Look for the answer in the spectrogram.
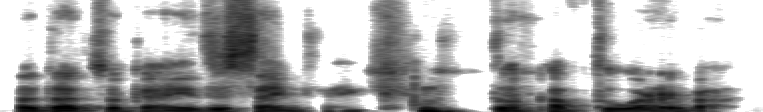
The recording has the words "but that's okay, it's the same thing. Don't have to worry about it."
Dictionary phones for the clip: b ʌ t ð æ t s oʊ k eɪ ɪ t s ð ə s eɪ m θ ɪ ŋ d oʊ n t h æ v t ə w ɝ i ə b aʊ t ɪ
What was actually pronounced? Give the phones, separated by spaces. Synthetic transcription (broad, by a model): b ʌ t ð æ t s oʊ k eɪ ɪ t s ð ə s eɪ m θ ɪ ŋ d oʊ n t h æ f t ə w ɝ i ə b aʊ t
